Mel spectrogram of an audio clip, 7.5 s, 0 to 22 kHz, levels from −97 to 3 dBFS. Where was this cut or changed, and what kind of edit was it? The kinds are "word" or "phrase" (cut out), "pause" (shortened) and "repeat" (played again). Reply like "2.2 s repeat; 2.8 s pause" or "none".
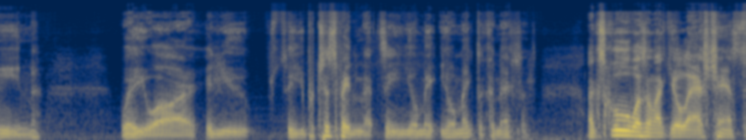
none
